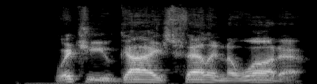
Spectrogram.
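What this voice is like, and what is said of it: Rich American drawl. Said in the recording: “in a rich American drawl”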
